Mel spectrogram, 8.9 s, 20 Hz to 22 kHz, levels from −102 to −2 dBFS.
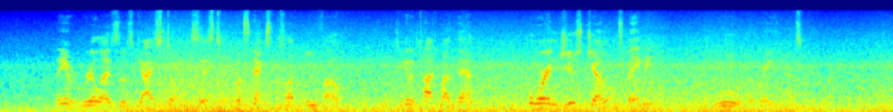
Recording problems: wind noise on the microphone; heavy; 3 dB below the speech

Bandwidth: 14.5 kHz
